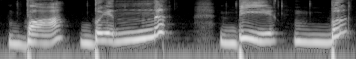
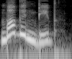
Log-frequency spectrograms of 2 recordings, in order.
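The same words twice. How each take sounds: First: Each syllable is said separately with breaks. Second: The two words run together without a pause. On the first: "Ми її розкладаємо на склади" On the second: "Потім ми по два слова"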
